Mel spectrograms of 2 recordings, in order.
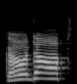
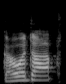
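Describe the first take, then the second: First: "go adopt" said higher and louder, pressing; emphatic plea. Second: Said in the usual way. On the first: Real, not acted. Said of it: "repeats plea with emphasis". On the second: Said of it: "urging listeners to adopt".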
